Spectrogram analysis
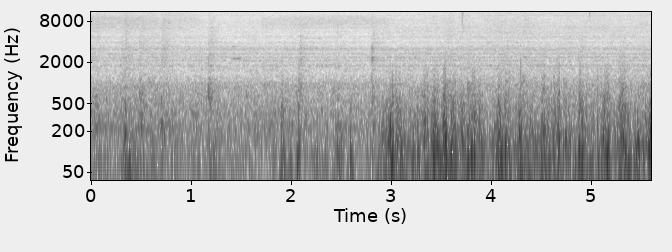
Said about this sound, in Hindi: ये तो खाली रेक्स लग रहे हैं मुझे किसी ट्रेन के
